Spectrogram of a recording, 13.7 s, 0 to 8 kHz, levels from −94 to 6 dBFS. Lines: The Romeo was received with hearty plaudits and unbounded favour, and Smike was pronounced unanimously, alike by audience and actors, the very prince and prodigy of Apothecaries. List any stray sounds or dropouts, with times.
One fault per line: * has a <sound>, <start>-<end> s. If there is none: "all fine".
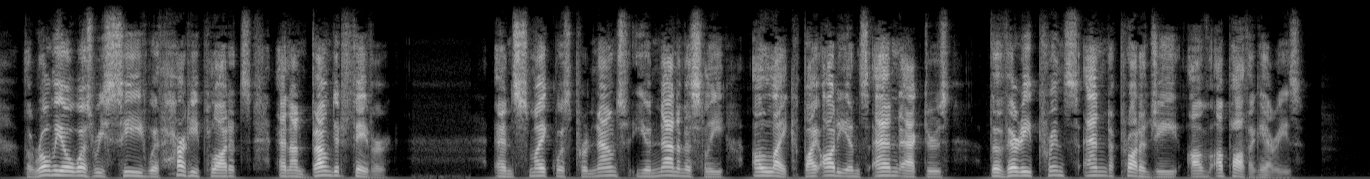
all fine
